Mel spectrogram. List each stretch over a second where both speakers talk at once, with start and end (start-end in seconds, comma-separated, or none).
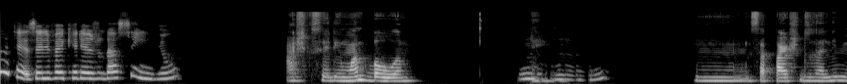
none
